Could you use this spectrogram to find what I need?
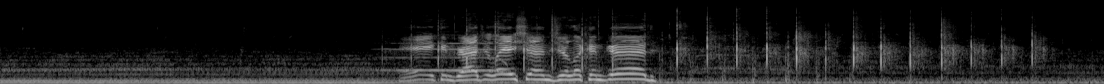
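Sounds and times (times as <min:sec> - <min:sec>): running footsteps on asphalt: 0:03.8 - 0:10.8.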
